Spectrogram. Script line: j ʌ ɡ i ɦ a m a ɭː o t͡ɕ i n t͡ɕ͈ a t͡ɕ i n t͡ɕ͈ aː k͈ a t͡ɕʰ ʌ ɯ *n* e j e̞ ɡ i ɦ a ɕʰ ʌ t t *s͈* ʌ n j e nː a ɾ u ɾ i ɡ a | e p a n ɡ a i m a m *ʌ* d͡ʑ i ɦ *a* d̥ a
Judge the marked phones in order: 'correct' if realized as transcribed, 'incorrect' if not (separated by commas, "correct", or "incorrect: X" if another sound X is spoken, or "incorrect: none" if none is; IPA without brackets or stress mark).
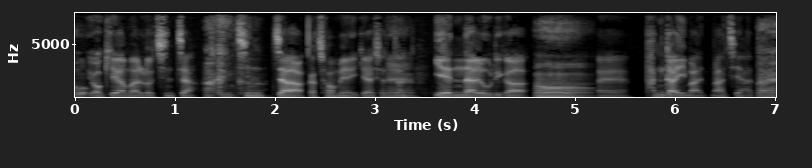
incorrect: m, incorrect: t͈, incorrect: a, correct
